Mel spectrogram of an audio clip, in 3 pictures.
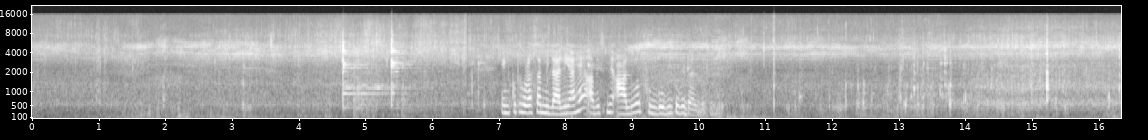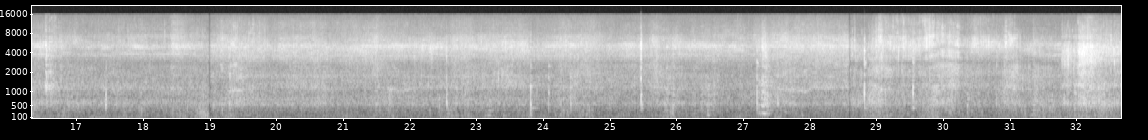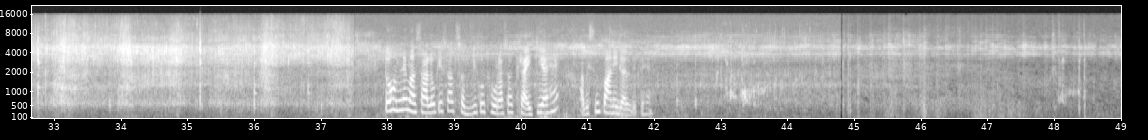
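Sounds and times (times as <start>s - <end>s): vegetables sizzling in oil: 0.0s - 49.0s
wooden spatula scraping pot: 25.5s - 28.1s.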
